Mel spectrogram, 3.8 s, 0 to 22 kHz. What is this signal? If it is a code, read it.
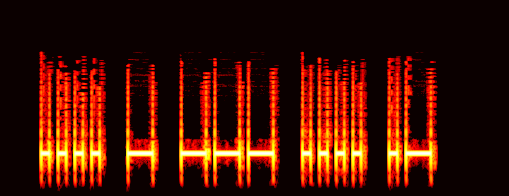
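Morse code, heard as a keyed tone, about 19 wpm, 800 Hz. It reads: HTOHA
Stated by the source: Morse code dictation at 18 wpm from the IW3SGT QRS Morse code training course, five-character groups of 300 characters.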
